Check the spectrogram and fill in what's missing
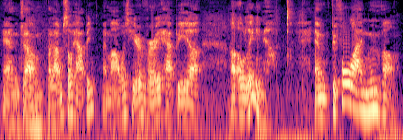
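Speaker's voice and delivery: normal talking voice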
